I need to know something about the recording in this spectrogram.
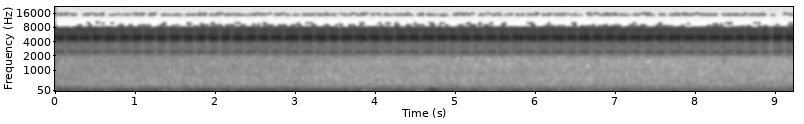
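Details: Continuous cicada buzzing fills an Italian park with a bright, sizzling, evenly sustained drone, with soft wind and faint vehicle rumble far below.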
